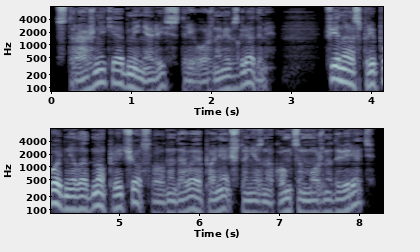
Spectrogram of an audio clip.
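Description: A man narrating a fantasy audiobook in a measured, even storytelling manner, close to the mic. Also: low-pitched, slightly rough, no echo.

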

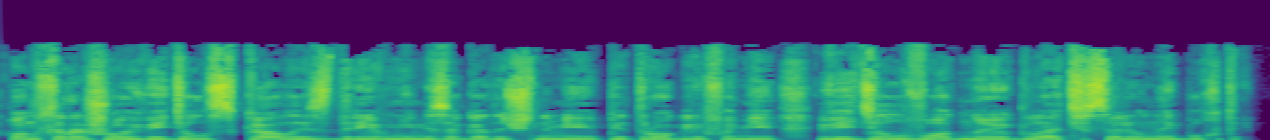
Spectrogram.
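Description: A man with a medium-pitched voice narrates an audiobook from a script, telling the story in a steady, measured way.

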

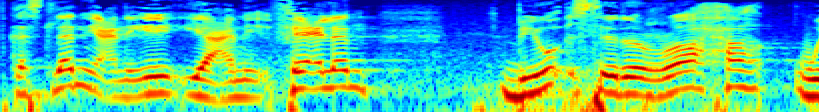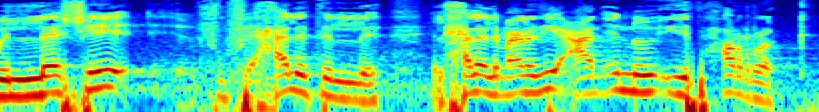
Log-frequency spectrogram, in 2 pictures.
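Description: Egyptian man, religious lecturer, rapid delivery, slightly raised pitch, keeps firing rhetorical questions at his class. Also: slight background noise. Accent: Egyptian Arabic. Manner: animated, rhetorical questions, explanatory.

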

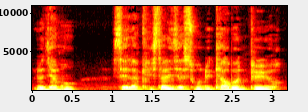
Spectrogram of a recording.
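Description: Serene young woman seer, calm and knowing, read by a man with a dark, mellow timbre. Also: mid-range voice, moderate pace, husky. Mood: assured.

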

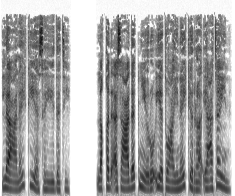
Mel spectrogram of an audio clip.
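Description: A composed, quietly mocking male agent from an audiobook thriller, put on by a woman reader. He speaks steadily and drily, in a voice pitched down below the reader's own. The sound is close and dry, with no room around it. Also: a little fast, no room sound. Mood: calm. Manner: calm, dry and mildly mocking. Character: calm, sardonic male secret agent.

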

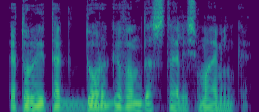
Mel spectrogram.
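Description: A man voicing a composed young woman who speaks softly and firmly, reassuring her mother. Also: fairly low pitch, brisk, no echo, studio quality, close to an everyday voice. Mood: gentle.

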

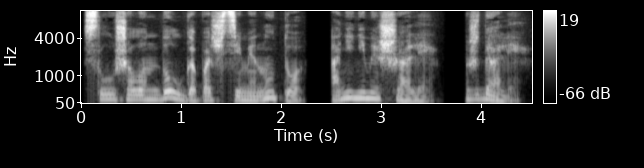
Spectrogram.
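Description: A man narrating an audiobook in a steady, measured way. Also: a little high, dry recording, clean studio sound. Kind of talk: scripted narration.

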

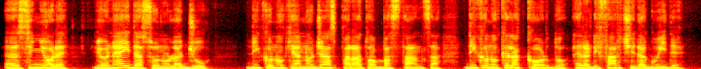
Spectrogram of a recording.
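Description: A man's voice: a little high, expressive, a little fast, no room sound, clean studio sound, voice pushed up. A man reading an audiobook, voicing a militia captain who reports back with deference. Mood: uneasy. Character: militia captain, dutiful and uneasy.

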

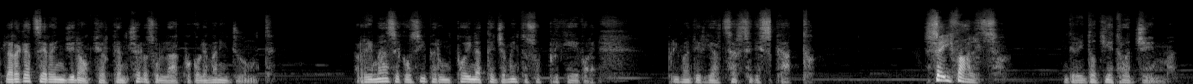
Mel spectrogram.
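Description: Male audiobook narrator, deep and warm-toned, measured literary reading. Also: breathy edge, soft background music. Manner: measured, expressive storytelling. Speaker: audiobook reader.

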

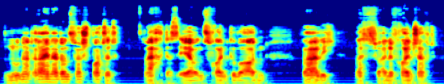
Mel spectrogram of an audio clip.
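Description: A man narrating an animal fable in verse, reading in a steady, chanting rhythm. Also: very deep voice, measured pace, vocal fry.

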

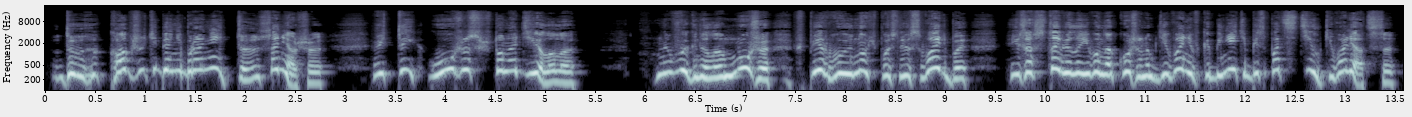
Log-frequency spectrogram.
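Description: Brief: a man playing a fretful middle-aged mother who nags and scolds, lively and mellow, storybook reading. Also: very high voice, normal speed. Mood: scolding. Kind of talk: audiobook character voice.

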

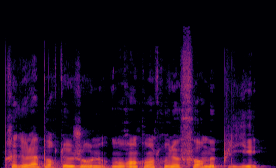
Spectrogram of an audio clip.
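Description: A man reading a classic novel aloud as an audiobook, in a measured narrating voice. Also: mid-range voice, lively intonation, darkish tone. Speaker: audiobook reader.

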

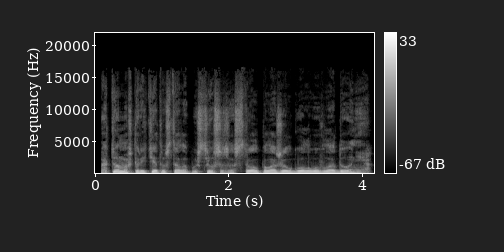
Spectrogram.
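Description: A man's voice: mid-range voice, a little fast. A man narrating a crime novel as an audiobook, telling the story steadily. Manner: steady storytelling with character quotes.

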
